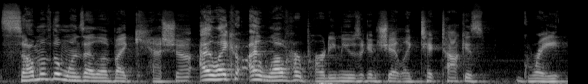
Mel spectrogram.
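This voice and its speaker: A man with a fairly high pitch talks at a moderate pace with lively intonation over noticeable background noise. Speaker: podcast co-host. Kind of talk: casual chat.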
